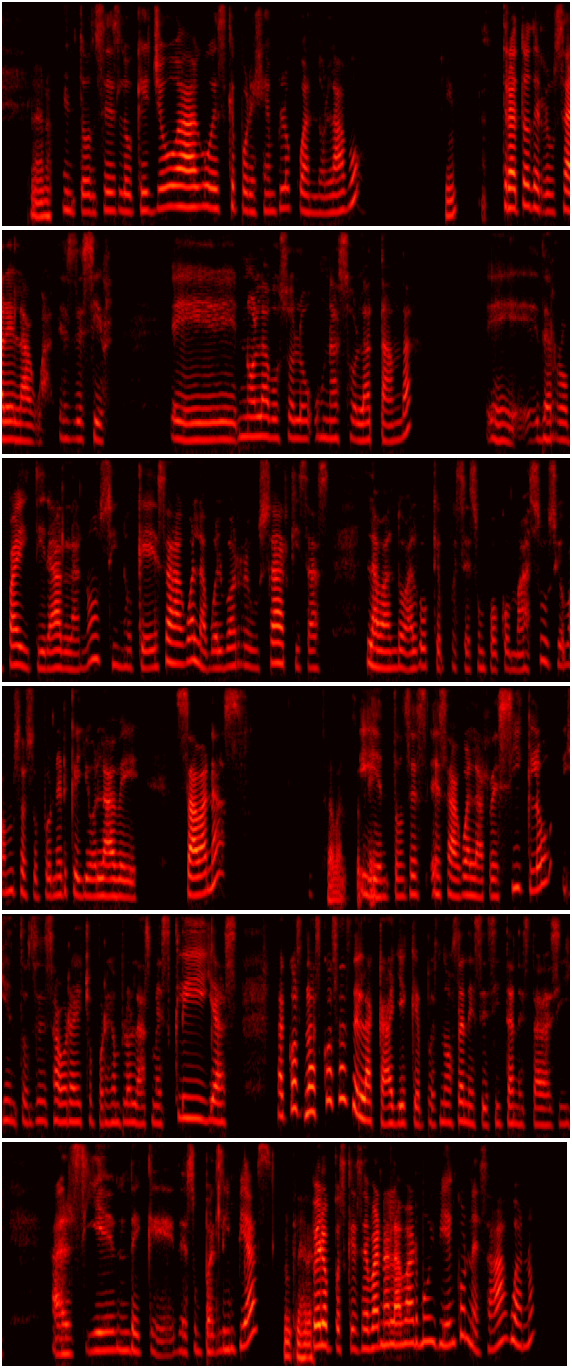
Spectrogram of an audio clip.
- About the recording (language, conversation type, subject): Spanish, podcast, ¿Qué consejos darías para ahorrar agua en casa?
- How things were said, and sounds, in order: none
